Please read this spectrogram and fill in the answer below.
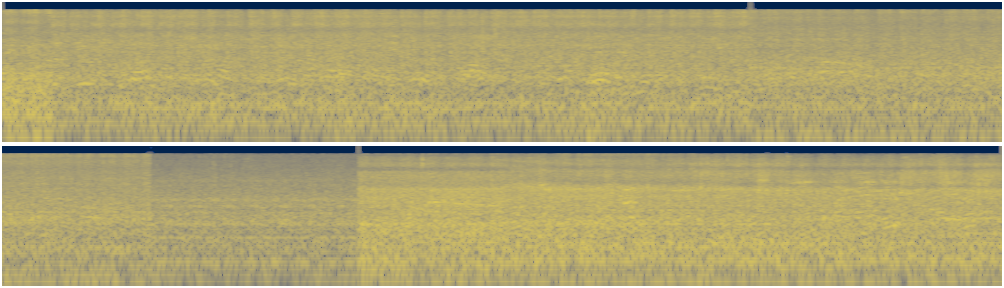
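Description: Outdoor street noise: a steady rush of vehicle engines or traffic with indistinct voices behind it. The sound changes abruptly twice, dulling about nine seconds in and coming back louder about ten seconds in, as at cuts in the recording.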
